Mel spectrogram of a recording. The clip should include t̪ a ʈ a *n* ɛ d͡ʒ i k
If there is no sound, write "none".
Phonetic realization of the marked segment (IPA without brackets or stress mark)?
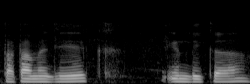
m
